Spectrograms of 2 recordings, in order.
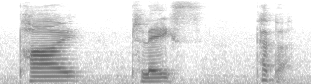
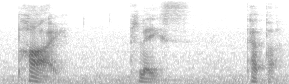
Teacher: The P sound is unvoiced, so we make the sound by gently closing our mouth and pushing air through our lips. · Just place your hand here gently, then say the word pie, place, pepper. And when you say these words, you should feel no vibration in your neck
